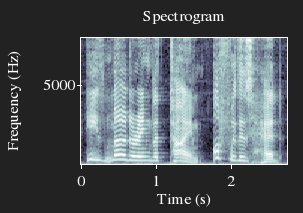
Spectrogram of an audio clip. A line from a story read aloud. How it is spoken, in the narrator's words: the Queen bawled out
